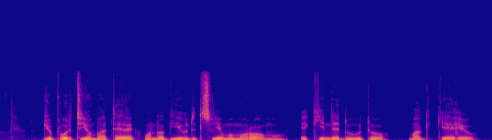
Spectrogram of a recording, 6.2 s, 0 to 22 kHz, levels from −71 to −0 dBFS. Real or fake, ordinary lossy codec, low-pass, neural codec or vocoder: fake; none; 10.8 kHz; codec, 16 kHz in and 24 kHz out, 0.6 kbps, FocalCodec, streaming, 2048 codes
